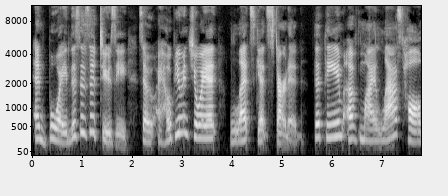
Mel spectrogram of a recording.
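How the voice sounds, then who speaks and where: A woman's voice: a little high, creaky, a bit bright. A middle-aged woman hosting a thrift haul vlog in a chatty, enthusiastic way, her voice a little scratchy after a concert. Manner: chatty and enthusiastic, laughs often. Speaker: vlog host. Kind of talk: casual thrift haul chat.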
